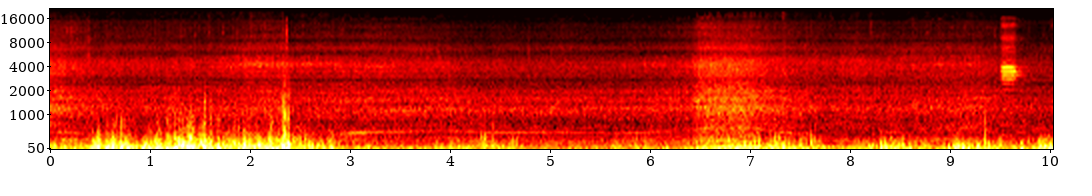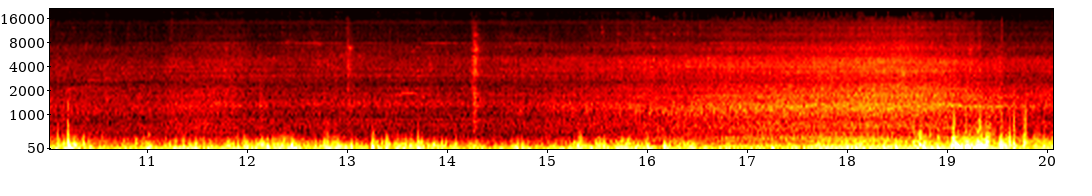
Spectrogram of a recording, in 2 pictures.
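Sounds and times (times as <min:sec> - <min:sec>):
diesel truck engine rumbling: 0:00.0 - 0:20.0
knocks and clunks: 0:09.0 - 0:15.6.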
